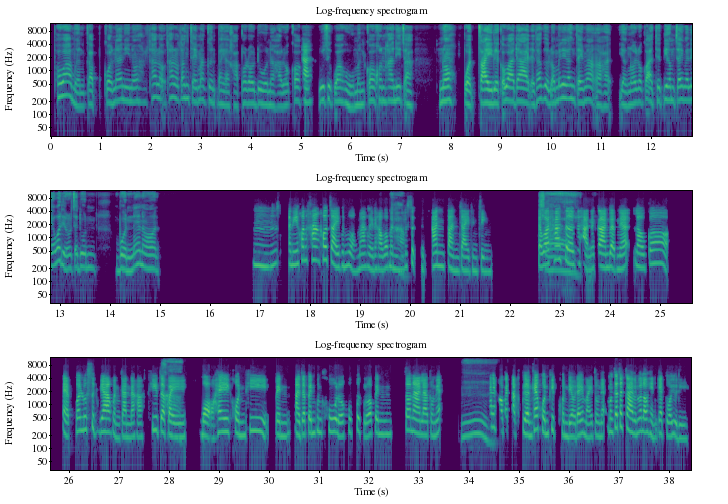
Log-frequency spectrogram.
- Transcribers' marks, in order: other background noise
- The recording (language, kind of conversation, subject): Thai, unstructured, ถ้ามีคนทำผิดแค่คนเดียวแต่ทั้งกลุ่มถูกลงโทษ คุณคิดว่ายุติธรรมหรือไม่?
